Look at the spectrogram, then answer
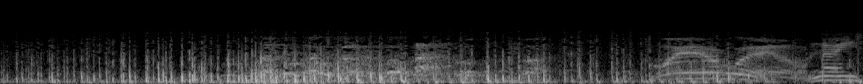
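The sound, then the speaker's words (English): Horse hooves clip-clop in a quick, steady rhythm, loud as a rider rides up, followed near the end by a brief rising and falling high-pitched cry. “He's going to ride right up to us, Bill.”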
